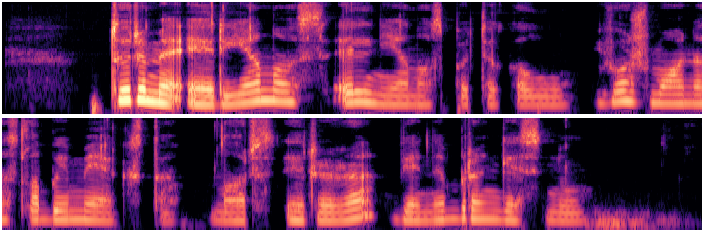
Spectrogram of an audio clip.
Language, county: Lithuanian, Vilnius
